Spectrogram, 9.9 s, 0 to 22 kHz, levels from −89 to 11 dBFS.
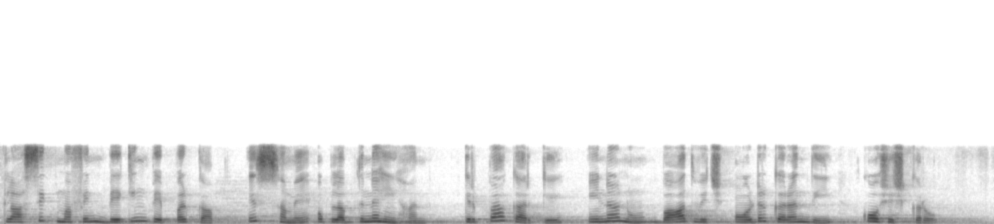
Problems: constant background noise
